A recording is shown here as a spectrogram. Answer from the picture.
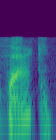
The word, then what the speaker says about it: Zach: So my name is Zach, spelled Z-A-C-H.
